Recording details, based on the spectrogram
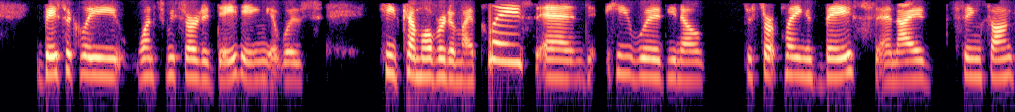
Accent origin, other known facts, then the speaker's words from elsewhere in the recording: Washington, United States; We're from Washington. Washington State. So it's closer to go to California for us.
